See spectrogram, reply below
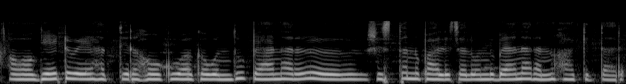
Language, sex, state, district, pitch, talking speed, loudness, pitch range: Kannada, female, Karnataka, Dakshina Kannada, 235 Hz, 105 wpm, -25 LUFS, 230-245 Hz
